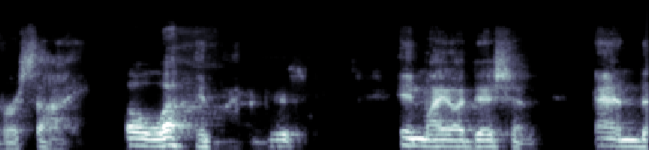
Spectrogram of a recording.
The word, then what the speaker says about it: Versailles: do something so i purposely uh mispronounced versailles i said for sales instead of versailles oh in my audition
